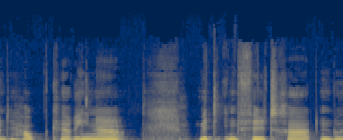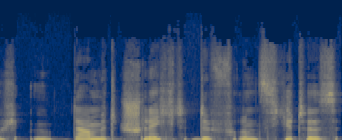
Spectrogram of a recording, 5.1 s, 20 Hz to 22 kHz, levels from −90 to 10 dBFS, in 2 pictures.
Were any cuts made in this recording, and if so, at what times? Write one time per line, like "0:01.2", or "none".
0:03.1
